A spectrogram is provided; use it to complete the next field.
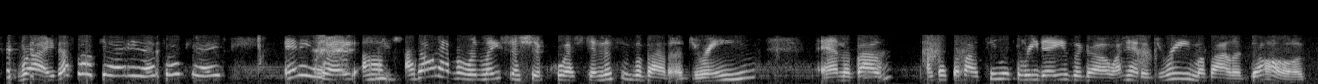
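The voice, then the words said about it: Hoarse voice. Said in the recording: “I'm a little bit hoarse. ... I didn't recognize your voice. ... I'm a little bit hoarse.”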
